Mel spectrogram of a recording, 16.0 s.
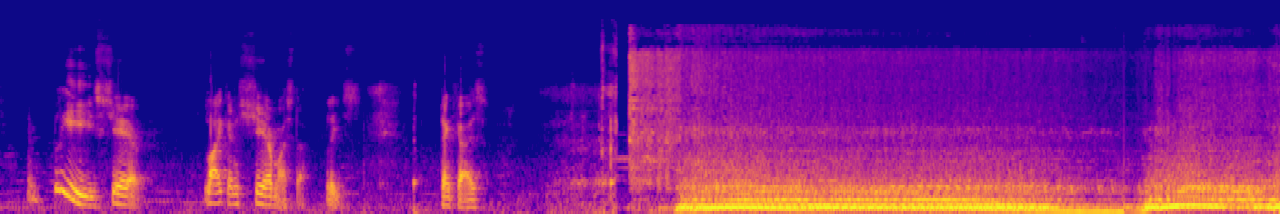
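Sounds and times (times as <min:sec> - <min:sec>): loud car engine running: 0:08.4 - 0:16.0.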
